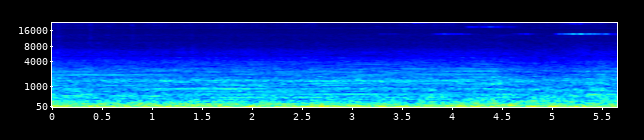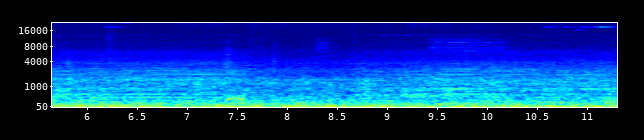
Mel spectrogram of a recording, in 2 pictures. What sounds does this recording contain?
unidentified powered saw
